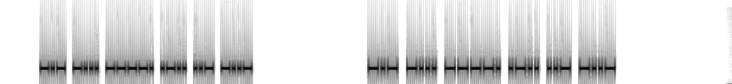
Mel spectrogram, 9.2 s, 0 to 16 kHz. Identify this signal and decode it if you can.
Morse code, heard as a keyed tone, about 36 wpm, 700 Hz. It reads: KB9LUX KB9LUX
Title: Speed Racing - USA 2x3 Call Signs 30wpm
